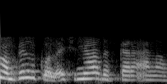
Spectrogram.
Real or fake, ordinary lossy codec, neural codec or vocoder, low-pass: real; MP3, 32 kbps; none; 3.6 kHz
